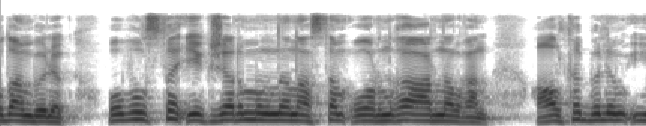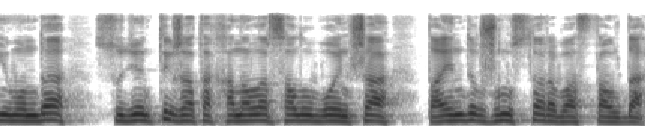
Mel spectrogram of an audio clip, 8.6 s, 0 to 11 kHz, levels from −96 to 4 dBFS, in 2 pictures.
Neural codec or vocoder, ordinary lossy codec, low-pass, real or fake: none; none; 7.2 kHz; real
